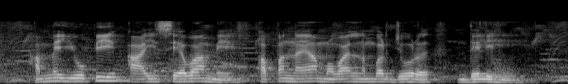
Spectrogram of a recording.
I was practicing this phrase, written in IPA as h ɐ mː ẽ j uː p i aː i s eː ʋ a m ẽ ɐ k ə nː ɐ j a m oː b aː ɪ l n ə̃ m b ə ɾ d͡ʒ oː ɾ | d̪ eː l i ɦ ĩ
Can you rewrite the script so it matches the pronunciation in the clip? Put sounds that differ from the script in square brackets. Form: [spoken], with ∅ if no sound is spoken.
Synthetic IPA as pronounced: h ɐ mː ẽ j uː p i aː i s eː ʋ a m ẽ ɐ [p] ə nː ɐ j a m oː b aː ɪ l n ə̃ m b ə ɾ d͡ʒ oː ɾ | d̪ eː l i ɦ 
